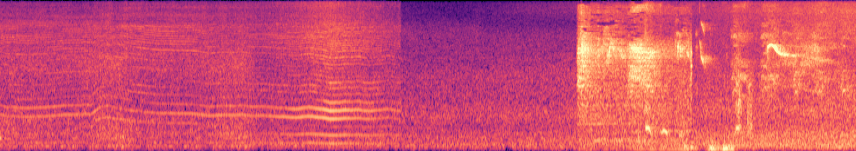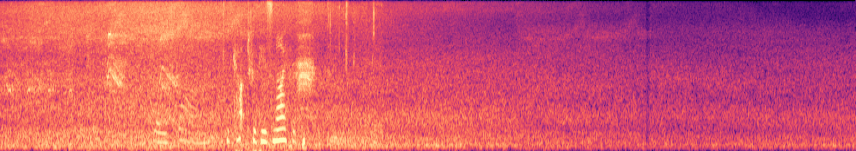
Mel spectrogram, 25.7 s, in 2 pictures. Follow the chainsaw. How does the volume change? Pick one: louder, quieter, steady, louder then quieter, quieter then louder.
louder.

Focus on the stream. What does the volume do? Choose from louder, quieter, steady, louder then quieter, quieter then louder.
louder then quieter.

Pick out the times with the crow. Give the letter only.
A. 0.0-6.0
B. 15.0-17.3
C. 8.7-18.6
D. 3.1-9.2
C.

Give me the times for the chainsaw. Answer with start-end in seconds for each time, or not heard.
0.0-6.0.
